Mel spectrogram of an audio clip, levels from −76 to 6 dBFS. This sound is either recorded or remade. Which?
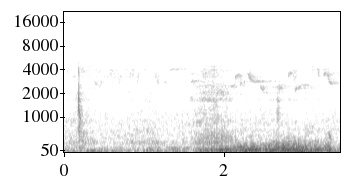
remade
